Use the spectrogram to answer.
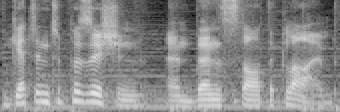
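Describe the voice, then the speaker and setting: A man hosting a let's play, commenting casually on his gameplay, animated and quick to swear and laugh in frustration. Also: medium pitch, soft background music.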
